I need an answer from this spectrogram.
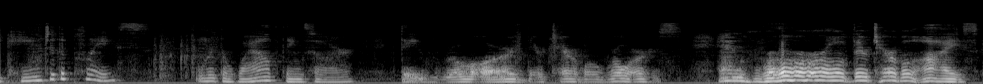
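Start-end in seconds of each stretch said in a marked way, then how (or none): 4.0-9.8 loud, growling storybook read; lower, then much louder monster-style telling; roaring build. A narrator's reading. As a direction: roar the words out like monsters. Wild things roaring, read aloud.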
